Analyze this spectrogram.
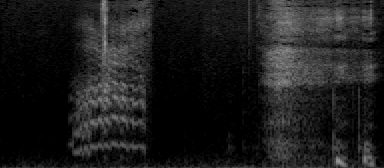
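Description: A domestic cat meows once, a short clear tonal cry, followed after a brief pause by a rougher, breathier vocal sound. Moderately loud, with no talking.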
